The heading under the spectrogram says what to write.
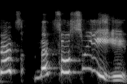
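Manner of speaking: very high, fake sweet, gushing acted voice. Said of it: "you're the worst actress".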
